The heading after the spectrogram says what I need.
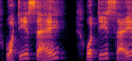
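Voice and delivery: lightly imitated teacher demanding an answer; prompting teacher. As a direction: press a child for a reply. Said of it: "the teacher looks at us and goes".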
